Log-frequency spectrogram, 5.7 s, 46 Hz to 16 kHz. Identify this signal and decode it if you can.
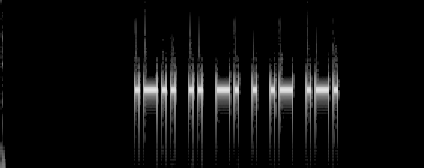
Morse code, heard as a keyed tone, about 20 wpm, 700 Hz. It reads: LINEAR
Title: 6 Letter Words - First 3 Letters Given - 20wpm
